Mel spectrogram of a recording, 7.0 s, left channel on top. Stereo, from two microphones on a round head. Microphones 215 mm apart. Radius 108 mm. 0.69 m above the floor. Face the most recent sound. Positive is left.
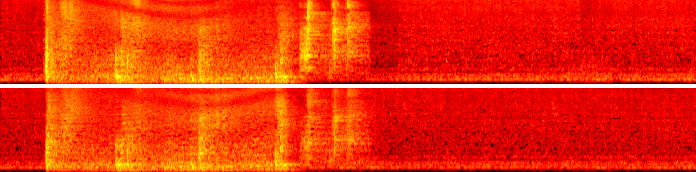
turn(degrees=70)  # may be behind; listen again after turning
